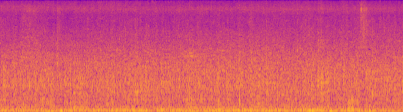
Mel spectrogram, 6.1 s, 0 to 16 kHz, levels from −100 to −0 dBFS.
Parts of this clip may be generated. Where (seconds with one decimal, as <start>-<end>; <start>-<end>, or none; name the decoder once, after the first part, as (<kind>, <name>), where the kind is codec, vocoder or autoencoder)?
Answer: 0.7-1.3 (codec, SNAC)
